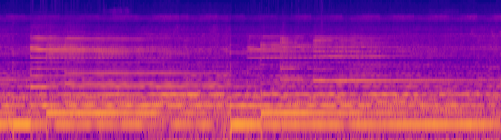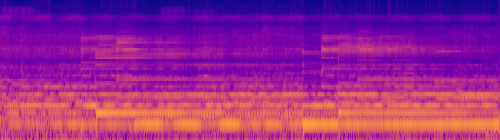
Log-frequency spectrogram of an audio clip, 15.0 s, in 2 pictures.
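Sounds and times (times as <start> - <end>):
drone: 0.0 - 15.0.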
